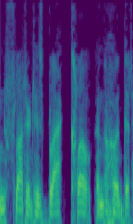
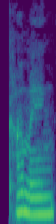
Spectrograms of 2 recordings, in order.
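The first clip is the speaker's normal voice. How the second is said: distant cry; 11 semitones higher than usual. Acted. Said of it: "was the cry".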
